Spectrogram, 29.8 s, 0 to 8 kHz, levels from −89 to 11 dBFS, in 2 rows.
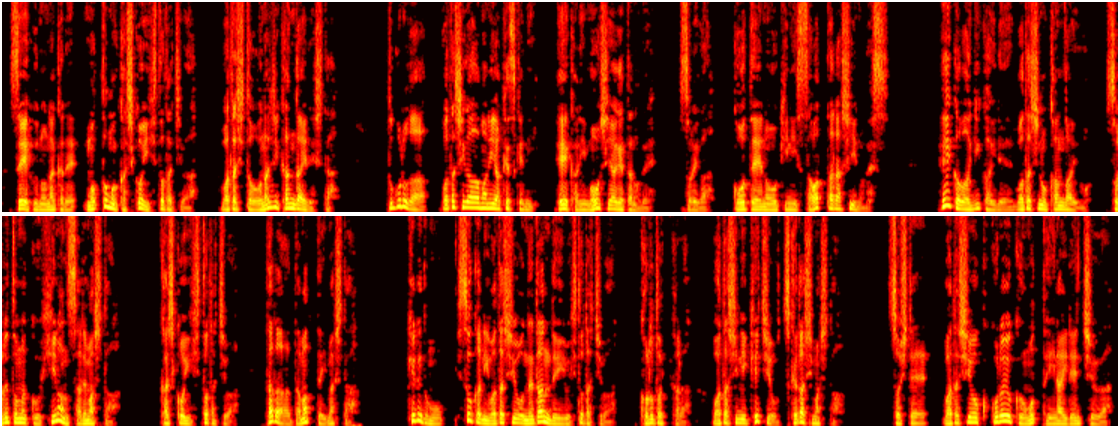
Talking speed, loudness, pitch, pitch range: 310 characters per minute, -18 LUFS, 130 Hz, 110-165 Hz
